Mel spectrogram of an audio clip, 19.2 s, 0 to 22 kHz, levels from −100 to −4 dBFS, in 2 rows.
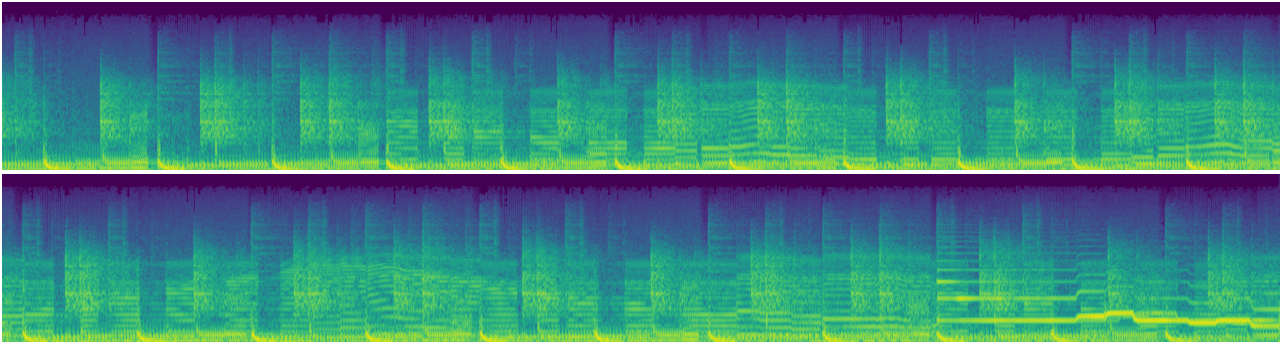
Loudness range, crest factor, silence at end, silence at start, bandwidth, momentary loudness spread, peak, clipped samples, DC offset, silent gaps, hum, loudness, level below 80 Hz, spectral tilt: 3 LU; 14 dB; 0 s; 0 s; 8.8 kHz; 7 LU; -2 dBFS; under 0.1%; under 0.1%; none; none; -18 LUFS; -22 dBFS; -8 dB/octave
